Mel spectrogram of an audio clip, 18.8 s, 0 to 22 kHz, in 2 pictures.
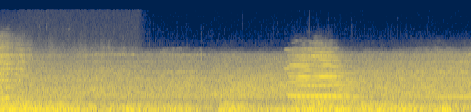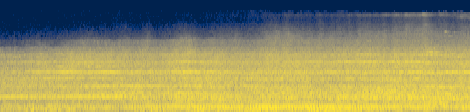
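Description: A freight train hauled by 81 class diesel-electric locomotives approaching and passing: one horn blast about a second long about six seconds in, then the locomotives' engine drone building up as they come past near the end, over steady wheel-on-rail rumble. It opens on coal hopper wagons rolling past.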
